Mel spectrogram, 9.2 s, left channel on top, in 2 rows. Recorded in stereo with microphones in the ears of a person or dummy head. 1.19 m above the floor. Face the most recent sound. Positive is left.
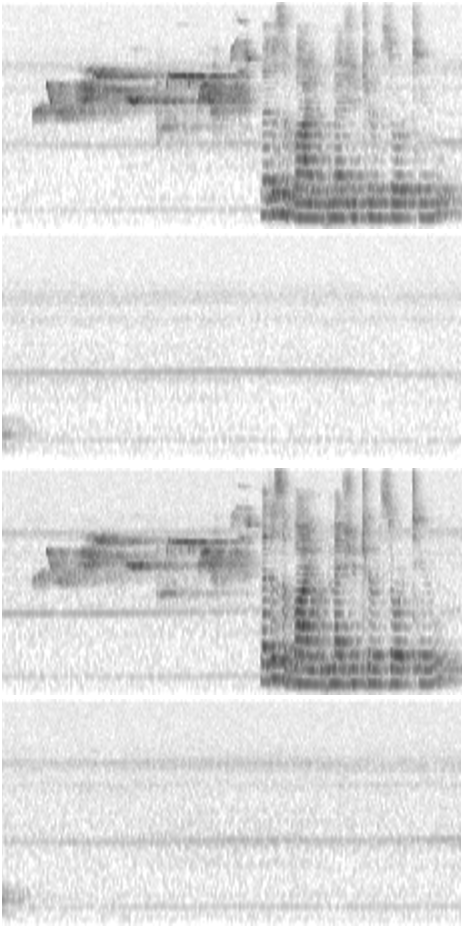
turn(degrees=-55)  # may be behind; listen again after turning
